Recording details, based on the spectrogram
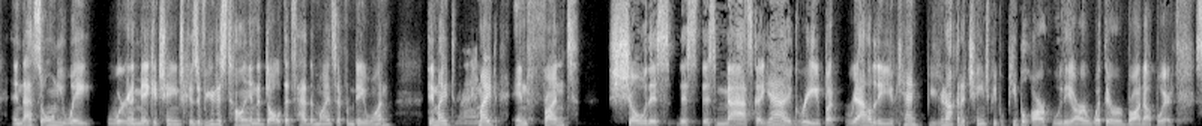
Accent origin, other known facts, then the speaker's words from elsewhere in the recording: Toronto, Ontario, Canada; I grew up in Toronto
